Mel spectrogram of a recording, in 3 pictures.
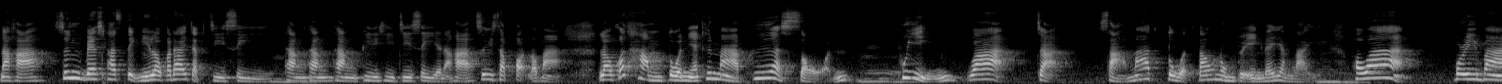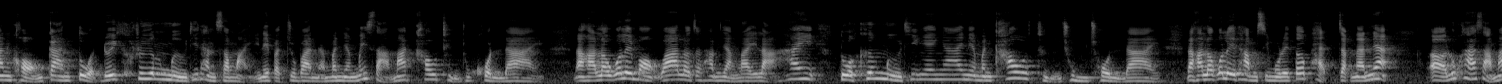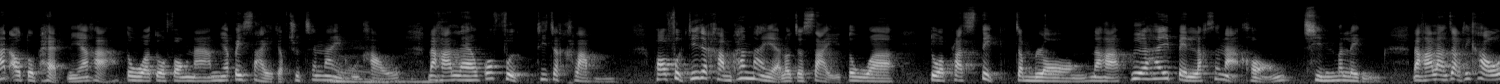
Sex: female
